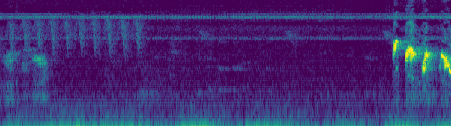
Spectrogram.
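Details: Female red-whiskered bulbul, singing continuously to stir a male, gives a 'quých kiu' phrase at the end: a loud run of four sharp whistled notes, each dropping in pitch. Rapid high ticking, like an insect, fills the first seconds.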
